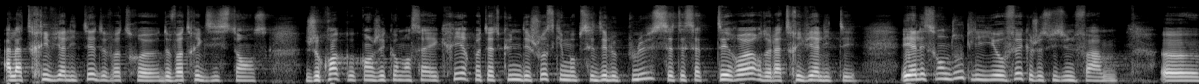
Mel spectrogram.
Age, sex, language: 30-49, female, English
